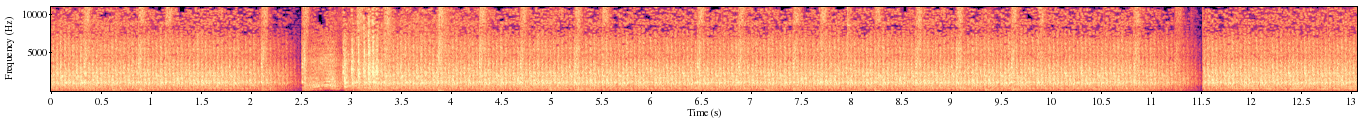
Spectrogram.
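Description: A small motor-driven machine running steadily with a constant whine, broken twice by brief cuts.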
